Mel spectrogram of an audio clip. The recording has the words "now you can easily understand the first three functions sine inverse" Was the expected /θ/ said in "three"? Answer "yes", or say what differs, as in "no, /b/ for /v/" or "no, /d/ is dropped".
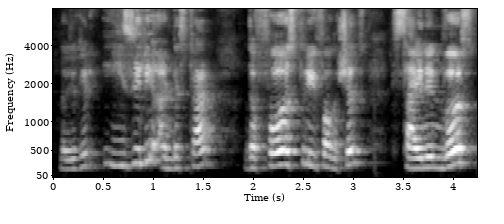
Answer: no, /t/ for /θ/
